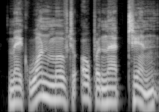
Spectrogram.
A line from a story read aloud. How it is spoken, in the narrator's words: said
